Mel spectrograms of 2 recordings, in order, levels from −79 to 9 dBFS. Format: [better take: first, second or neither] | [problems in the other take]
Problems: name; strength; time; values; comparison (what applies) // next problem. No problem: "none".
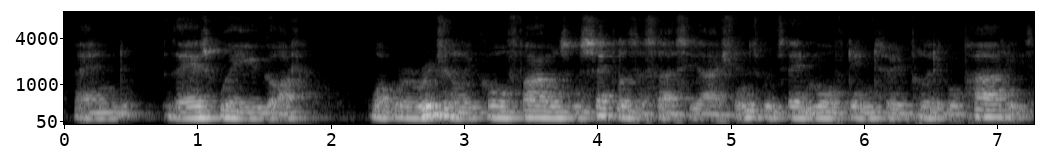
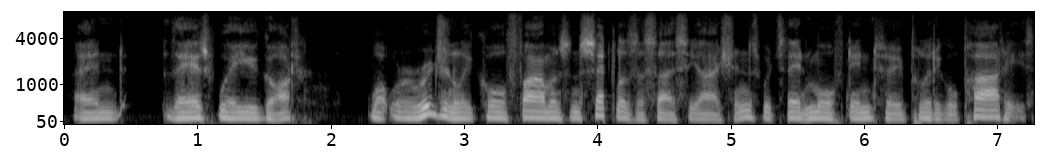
second | room echo; dies away in 0.6 s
